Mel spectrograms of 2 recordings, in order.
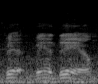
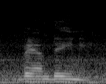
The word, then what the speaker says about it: Van Damme: he tells me uh most people pronounce your name van damme but it's it's belgium you said and how do you pronounce it vandami all right so thank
